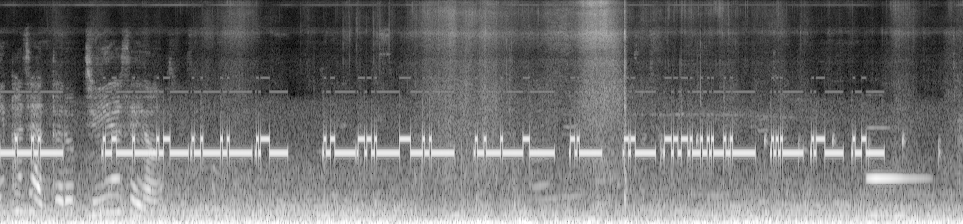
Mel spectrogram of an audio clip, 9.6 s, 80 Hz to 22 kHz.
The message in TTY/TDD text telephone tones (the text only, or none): 7AQ32 T1MGL HJ637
